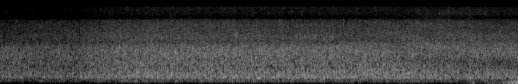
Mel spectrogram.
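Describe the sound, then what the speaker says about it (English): A small stream on Lineham Falls Trail flows steadily with a continuous broadband rush of water. The flow is close, even and heard alone with no voices. "the pretty little flow of water"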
